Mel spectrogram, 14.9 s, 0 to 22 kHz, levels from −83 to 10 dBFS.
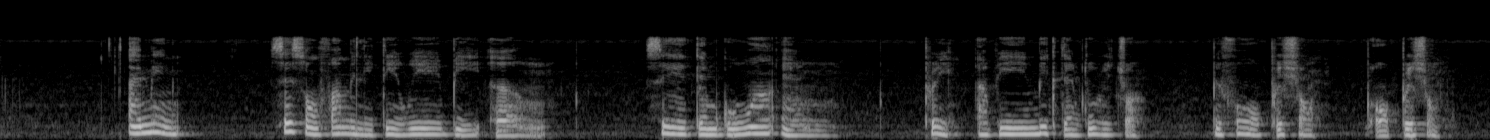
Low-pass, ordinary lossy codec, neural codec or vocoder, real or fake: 7.2 kHz; none; codec, 16 kHz, 16 kbps, FreqCodec, larger model; fake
